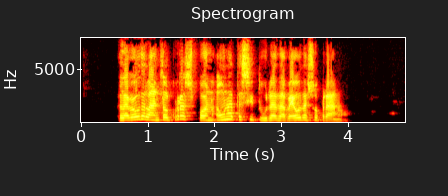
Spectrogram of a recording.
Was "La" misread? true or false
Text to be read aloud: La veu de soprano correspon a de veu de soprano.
false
